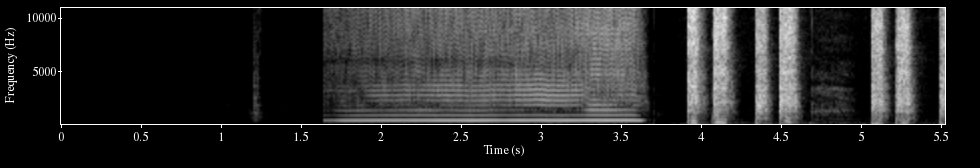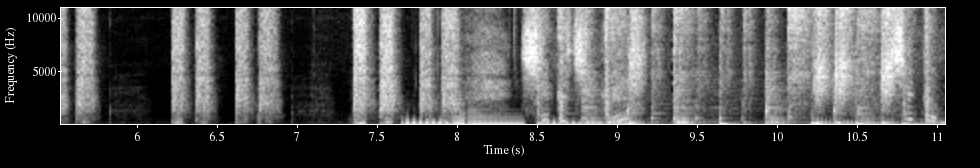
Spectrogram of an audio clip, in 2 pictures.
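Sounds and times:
cartoon train whistle: 1.6s - 3.7s.

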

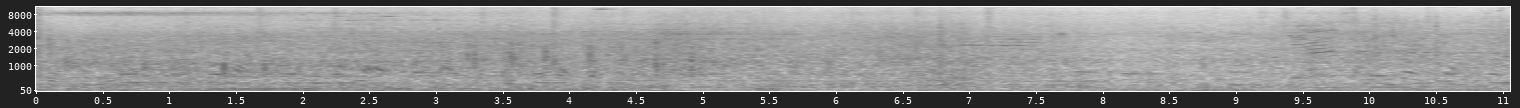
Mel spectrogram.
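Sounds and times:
wind on microphone: 0.0s - 9.7s
faint voices of passers-by: 0.0s - 11.0s
passing traffic: 0.0s - 11.0s.

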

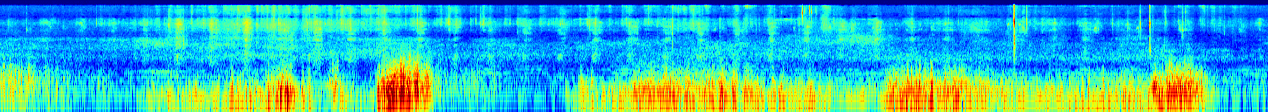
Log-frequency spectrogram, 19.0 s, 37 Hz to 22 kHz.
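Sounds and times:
hoofbeats cantering on grass: 0.0s - 19.0s.

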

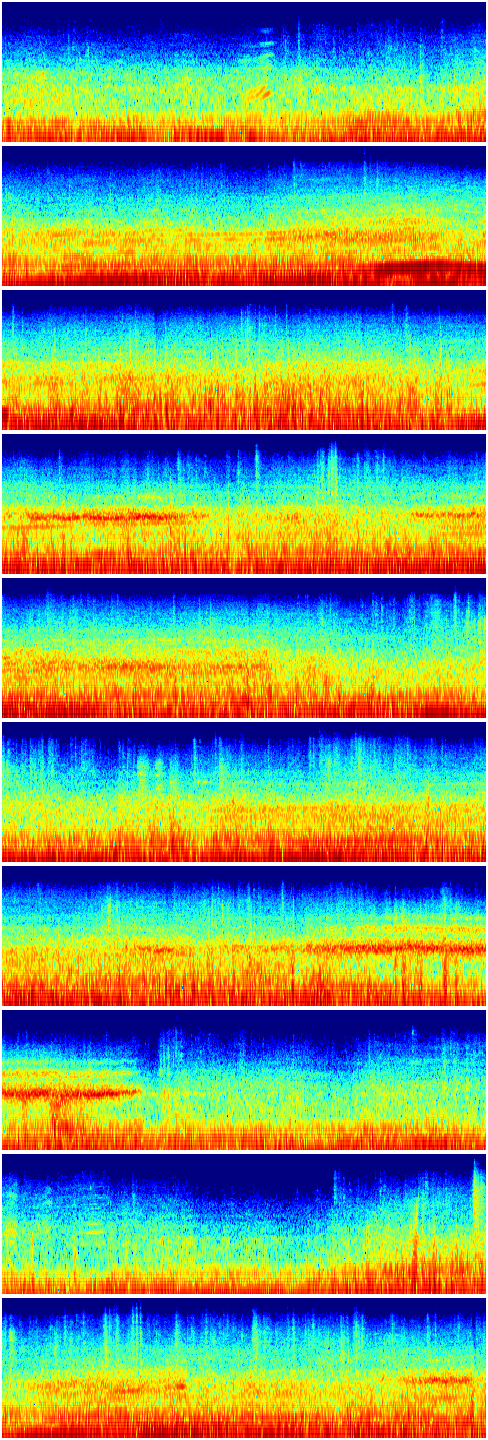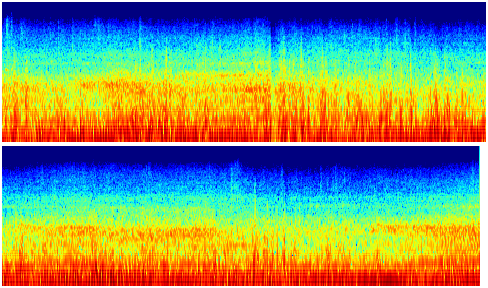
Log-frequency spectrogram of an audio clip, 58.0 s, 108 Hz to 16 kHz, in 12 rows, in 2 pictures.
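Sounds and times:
car engine revving: 0.0s - 58.0s
wind and road noise: 0.0s - 58.0s
tires squealing: 2.4s - 36.2s, 42.3s - 58.0s.

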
